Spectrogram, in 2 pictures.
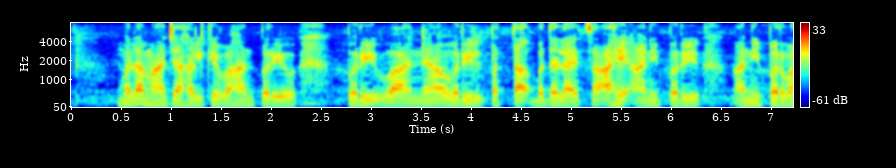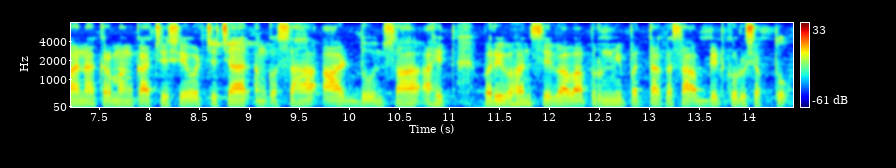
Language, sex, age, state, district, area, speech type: Marathi, male, 18-30, Maharashtra, Nanded, rural, read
